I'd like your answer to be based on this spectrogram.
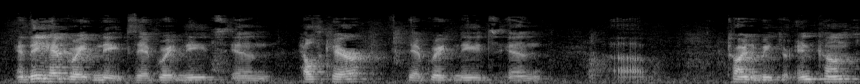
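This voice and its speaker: A man's very slow, medium-pitched speech with fairly even intonation, long and frequent pauses, audible room echo and noticeable background noise. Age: 60s. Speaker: political candidate. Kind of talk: candidate forum answer. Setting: public forum at city hall.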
